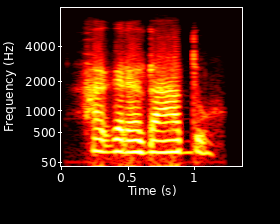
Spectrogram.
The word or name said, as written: Agradado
